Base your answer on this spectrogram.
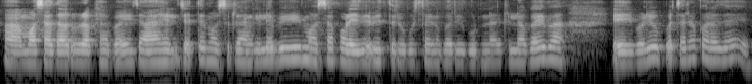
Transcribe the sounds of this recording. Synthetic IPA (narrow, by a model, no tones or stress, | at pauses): amɔsad̪aɾuːɔkʰjapajd͡ʒaɦeld͡ʒet̪emɔsuɾɾãŋɡilebʱimɔsapɔɭajbebʱit̪ɾuɡust̪əɾnkɔɾiɡuɖnajʈlɔɡajba | eɦibɔɽiupat͡ʃaɾɔkɔɾad͡ʒae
